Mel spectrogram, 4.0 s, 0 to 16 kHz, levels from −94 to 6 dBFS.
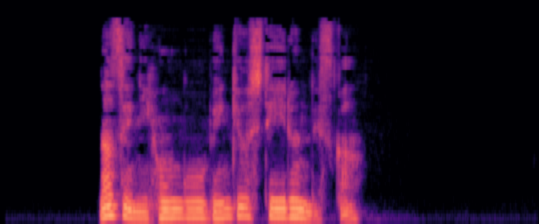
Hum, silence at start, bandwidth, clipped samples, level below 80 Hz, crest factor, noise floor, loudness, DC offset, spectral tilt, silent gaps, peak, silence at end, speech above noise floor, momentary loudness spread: none; 0.75 s; 11.5 kHz; under 0.1%; -56 dBFS; 20 dB; -83 dBFS; -21 LUFS; under 0.1%; -6 dB/octave; none; -2 dBFS; 1.35 s; 63 dB; 11 LU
